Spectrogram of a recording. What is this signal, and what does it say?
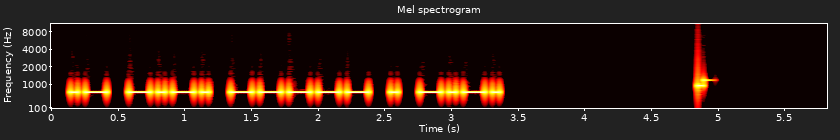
Morse code, heard as a keyed tone, about 22 wpm, 700 Hz. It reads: AC0EC
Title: USA Callsign DE Callsign - 5 Characters - 22wpm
